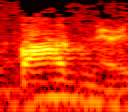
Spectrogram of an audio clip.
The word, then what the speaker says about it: Wagner: And naturally, I know that particular piece is by Wagner. That's pronounced Wagner, son.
